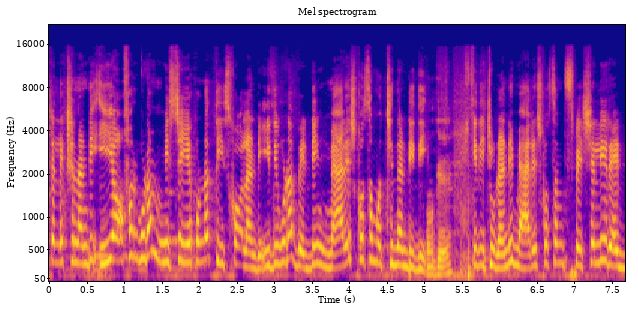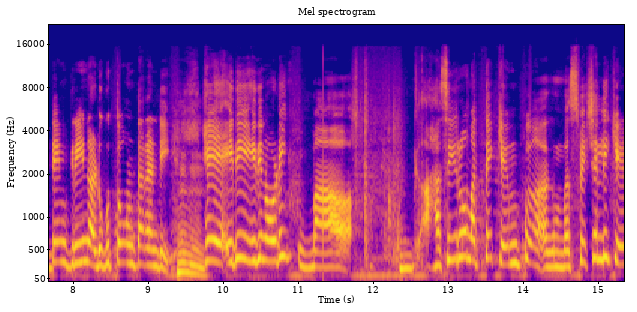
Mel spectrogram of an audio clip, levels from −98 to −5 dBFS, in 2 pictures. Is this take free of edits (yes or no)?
yes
